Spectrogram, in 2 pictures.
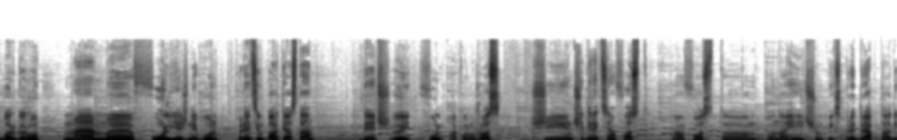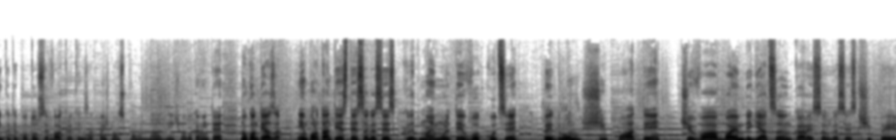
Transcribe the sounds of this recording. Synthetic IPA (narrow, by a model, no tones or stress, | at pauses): bəɾɡəɾu | maməfulje̞ʃt̪ʲne̞bun | vɾet̪sʲɨnpart̪east̪a | d̪e̞t͡ʃʲɨj | fula̰ko̞lo̞̰ʒo̞s | ʃiɨnt͡ʃe̞d̪iɾe̞k̚t̪sijeamfo̞st̪ | amfo̞st̪pɨnait͡ʃʲumpikspɾe̞d̪ɾʲeap̚t̪ad̪iŋkɨt̪e̞po̞t̪o̞bse̞rvakɾe̞d̪̚kəeɡzak̚t̪̚pait͡ʃnuamspa̰wnat̪̚d̪it͡ʃməd̪ukamint̪e̞ | nuko̞nt̪eazə̰ | impo̞rt̪ant̪je̞st̪e̞səɡəse̞skʰːɨt̪majmult̪e̞vəkut̪se̞ | pe̞d̪ɾumʃipoat̪e̞ | t͡ʃe̞vabajemd̪e̞ɡʲjat̪səɨŋkaɾe̞səlɡəse̞skʃipe̞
